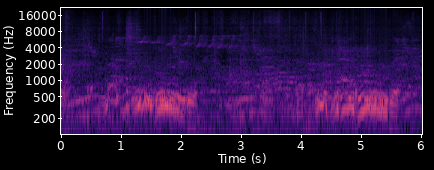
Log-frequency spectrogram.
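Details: Two clear bouts of deep, pulsing cooing from a male Giribaz pigeon during its performance, each about a second long and separated by a quieter pause.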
